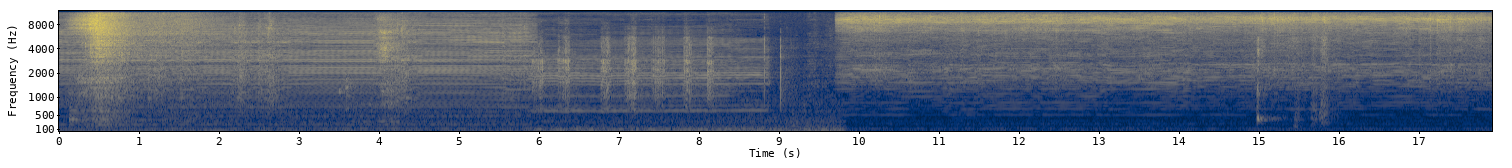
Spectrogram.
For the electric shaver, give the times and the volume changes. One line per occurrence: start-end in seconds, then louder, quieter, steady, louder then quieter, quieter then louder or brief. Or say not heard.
0.0-17.8 quieter.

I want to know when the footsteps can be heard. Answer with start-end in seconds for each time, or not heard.
not heard.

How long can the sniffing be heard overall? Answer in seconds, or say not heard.
2 s.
